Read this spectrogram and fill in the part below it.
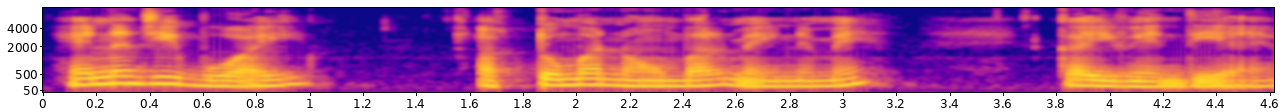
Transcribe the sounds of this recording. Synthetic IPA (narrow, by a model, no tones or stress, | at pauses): hɪnə̆d͡ʑiːɓʊaːi | ɐk̚ʈũːmbəɾnɐʋə̃mbəɾmɐɦiːnmẽ | kɐiʋẽːnd̪ḭa̰ːɦeː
